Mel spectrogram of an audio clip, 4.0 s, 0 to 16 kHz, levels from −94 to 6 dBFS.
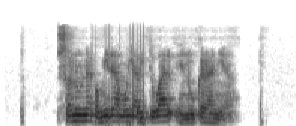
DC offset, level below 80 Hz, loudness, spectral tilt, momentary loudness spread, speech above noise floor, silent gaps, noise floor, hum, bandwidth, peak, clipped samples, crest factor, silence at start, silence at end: under 0.1%; -50 dBFS; -15 LUFS; -6 dB/octave; 13 LU; 34 dB; none; -49 dBFS; none; 7.6 kHz; -2 dBFS; under 0.1%; 14 dB; 0.25 s; 0.8 s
